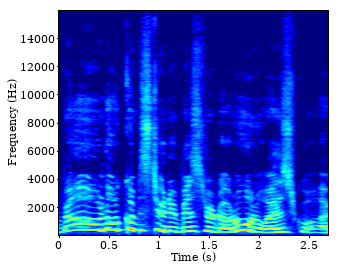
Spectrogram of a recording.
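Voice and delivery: put-on high, excited old man crying out; overjoyed old man, near tears. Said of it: "Can't wait to do more old man voice".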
